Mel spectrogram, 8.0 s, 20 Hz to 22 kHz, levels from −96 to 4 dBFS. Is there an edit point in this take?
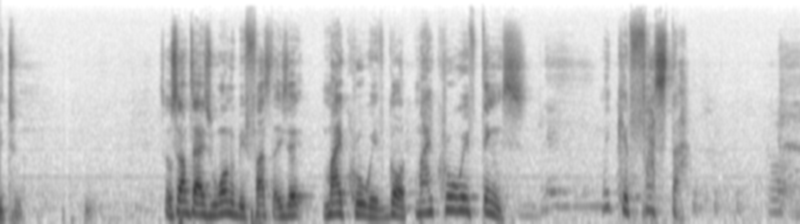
yes; 1 cut; at 4.0 s

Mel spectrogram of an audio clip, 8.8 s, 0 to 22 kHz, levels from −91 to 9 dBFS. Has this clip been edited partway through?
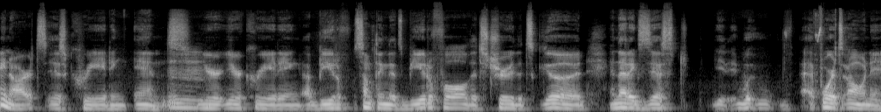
no; 0 cuts

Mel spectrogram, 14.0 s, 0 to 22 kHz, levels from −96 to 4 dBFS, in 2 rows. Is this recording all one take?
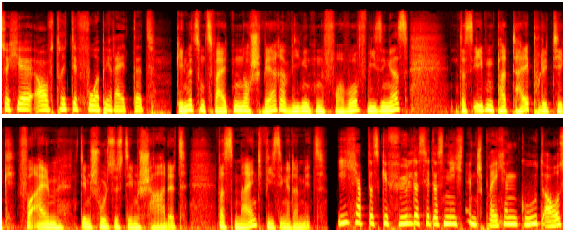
no; 2 cuts; at 2.1 s, 11.2 s

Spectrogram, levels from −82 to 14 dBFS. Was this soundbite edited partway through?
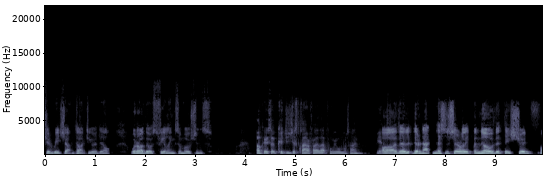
yes; 2 cuts; at 6.5 s, 8.6 s

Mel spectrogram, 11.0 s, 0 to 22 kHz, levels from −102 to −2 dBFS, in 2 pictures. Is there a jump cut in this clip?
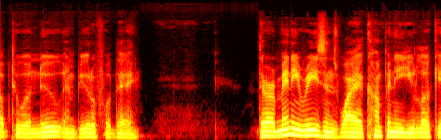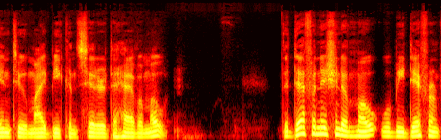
no; 0 cuts

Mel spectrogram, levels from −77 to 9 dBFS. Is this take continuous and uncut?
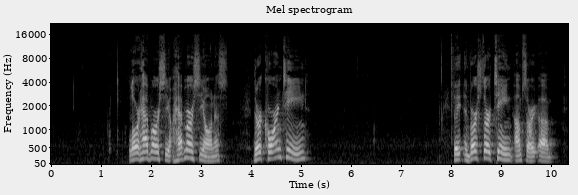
yes; 0 cuts

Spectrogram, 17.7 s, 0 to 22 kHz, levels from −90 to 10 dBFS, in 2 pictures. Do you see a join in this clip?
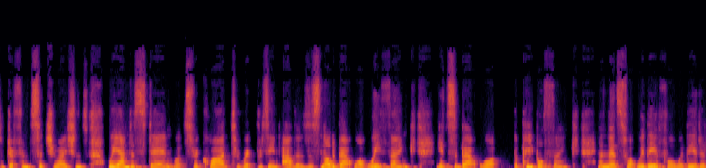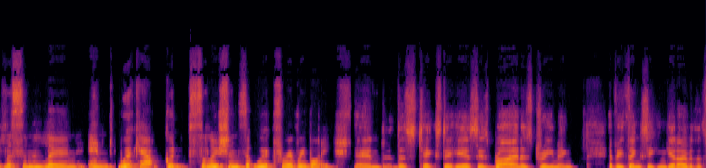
yes; 2 cuts; at 10.3 s, 13.2 s

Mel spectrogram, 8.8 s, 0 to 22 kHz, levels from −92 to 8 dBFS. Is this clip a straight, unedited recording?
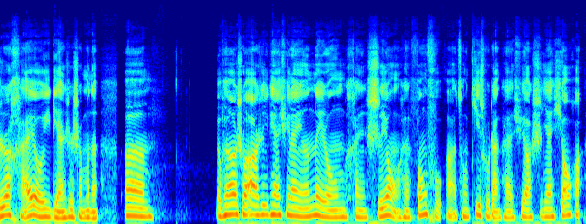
no; 1 cut; at 1.7 s

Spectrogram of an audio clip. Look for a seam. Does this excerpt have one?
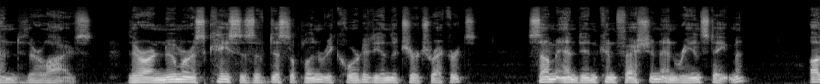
yes; 1 cut; at 1.1 s

